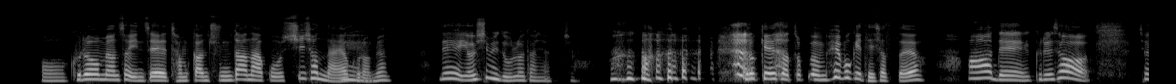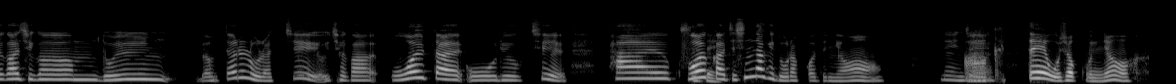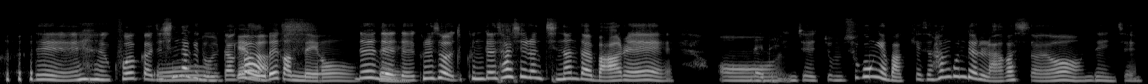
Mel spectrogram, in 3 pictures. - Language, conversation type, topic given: Korean, podcast, 창작 루틴은 보통 어떻게 짜시는 편인가요?
- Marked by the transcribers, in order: tapping; laugh; laugh; other background noise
